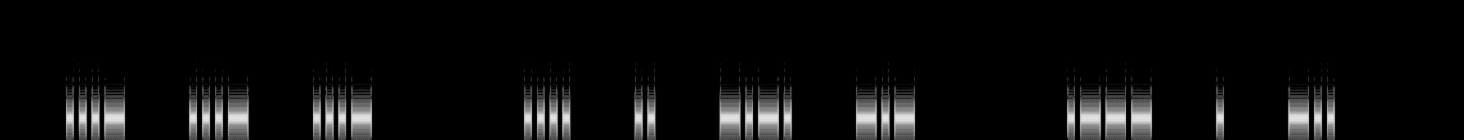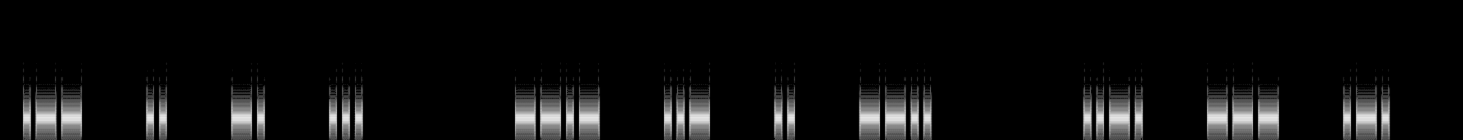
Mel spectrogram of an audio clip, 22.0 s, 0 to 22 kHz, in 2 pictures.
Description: Morse code, heard as a keyed tone, about 25 wpm, spaced as for 13 wpm, 630 Hz. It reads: VVV HICK JED WINS QUIZ FOR
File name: pangram-fs-13-cs-25-blimp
